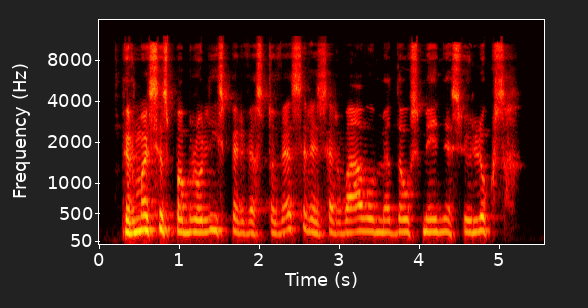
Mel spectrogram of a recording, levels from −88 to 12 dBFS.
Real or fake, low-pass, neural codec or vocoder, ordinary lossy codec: real; 10.8 kHz; none; Opus, 32 kbps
